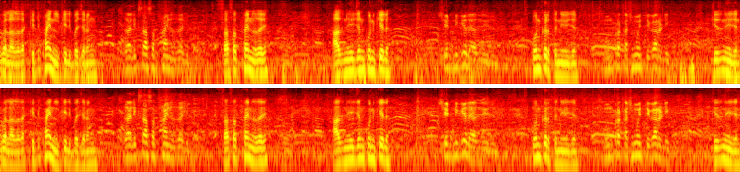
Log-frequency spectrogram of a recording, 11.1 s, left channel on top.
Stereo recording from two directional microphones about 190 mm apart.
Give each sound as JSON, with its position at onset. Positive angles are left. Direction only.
{"t": 0.0, "sound": "speech", "side_deg": 25}
{"t": 1.9, "sound": "a man's voice", "side_deg": -10}
{"t": 3.3, "sound": "speech", "side_deg": 20}
{"t": 6.7, "sound": "speech", "side_deg": -5}
{"t": 7.9, "sound": "speech", "side_deg": 25}
{"t": 9.2, "sound": "speech", "side_deg": -5}
{"t": 10.7, "sound": "speech", "side_deg": 25}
